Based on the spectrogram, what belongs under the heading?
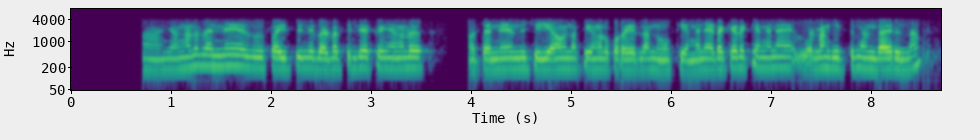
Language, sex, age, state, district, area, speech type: Malayalam, female, 45-60, Kerala, Pathanamthitta, rural, conversation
